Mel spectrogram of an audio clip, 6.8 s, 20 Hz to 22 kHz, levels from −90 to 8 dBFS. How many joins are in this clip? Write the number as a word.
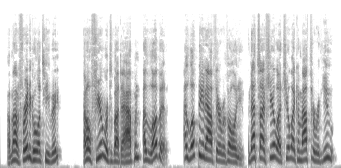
one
